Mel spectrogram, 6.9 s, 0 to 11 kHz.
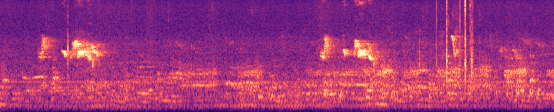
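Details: Red-whiskered bulbul acting as decoy in a trapping session on a windy day, 15 October 2017: two bouncy whistled phrases about three seconds apart, followed by sharp clicking knocks and faint softer notes.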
